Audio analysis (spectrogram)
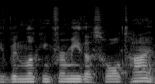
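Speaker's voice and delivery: gentle voice with a smile. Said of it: "a little smile shows up on his face".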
